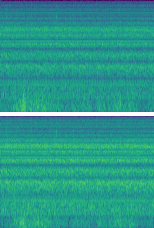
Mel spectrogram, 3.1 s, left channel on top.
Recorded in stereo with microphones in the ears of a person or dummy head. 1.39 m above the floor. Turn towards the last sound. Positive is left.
turn(degrees=-30)  # may be behind; listen again after turning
